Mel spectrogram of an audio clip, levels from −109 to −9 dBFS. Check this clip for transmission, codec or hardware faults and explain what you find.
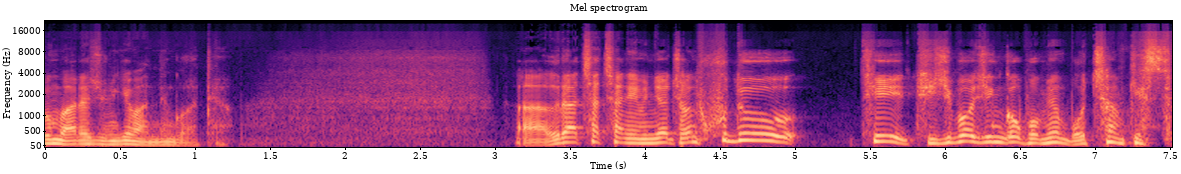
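One codec fault runs through the whole speech clip. Opus voice compression is plainly audible from start to finish. The sound points to hybrid mode at roughly 16 kbps with 20 ms frames. A linear-prediction coder handles the band below 8 kHz, and a thin transform layer covers the top. The excitation is coded coarsely, so the speech sounds hoarse and slightly robotic.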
